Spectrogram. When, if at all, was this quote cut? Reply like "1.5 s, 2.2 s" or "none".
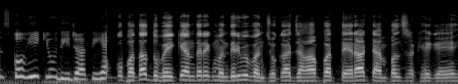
1.1 s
